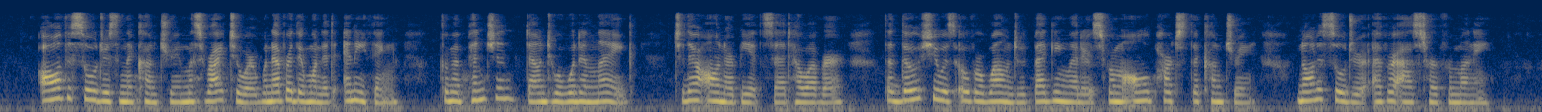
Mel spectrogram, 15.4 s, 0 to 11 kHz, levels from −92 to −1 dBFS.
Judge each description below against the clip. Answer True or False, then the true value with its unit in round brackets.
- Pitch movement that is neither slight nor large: False (2.3 semitones)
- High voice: True (215 Hz)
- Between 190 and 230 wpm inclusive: True (200 wpm)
